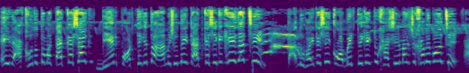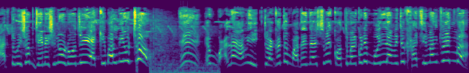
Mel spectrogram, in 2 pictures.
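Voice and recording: A woman in a put-on character voice speaks very fast with few pauses, using an extremely high pitch, a bright, sharp tone and lively intonation.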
